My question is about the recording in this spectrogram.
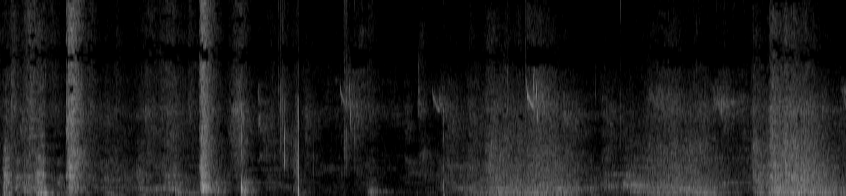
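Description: A dog moving about on a tiled floor. Scattered sharp taps and knocks come in the first three seconds, then soft shuffling noise with a few brief high squeaks.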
